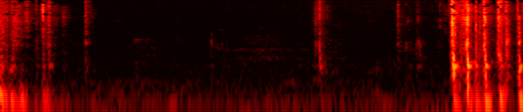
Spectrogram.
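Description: Quick clacking of a computer keyboard, a few separate keystrokes followed by a dense, louder burst of rapid typing at the end, fairly close by.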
